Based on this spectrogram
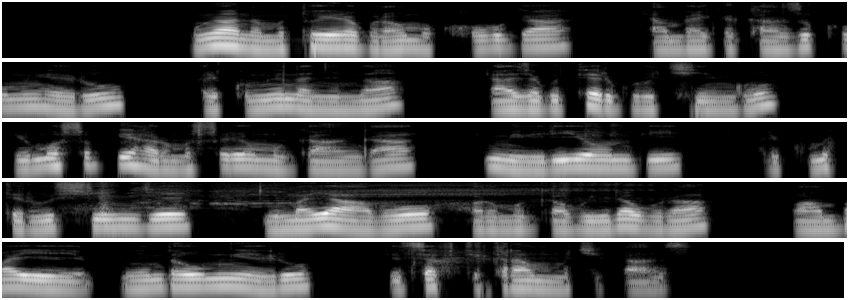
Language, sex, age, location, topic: Kinyarwanda, male, 25-35, Kigali, health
